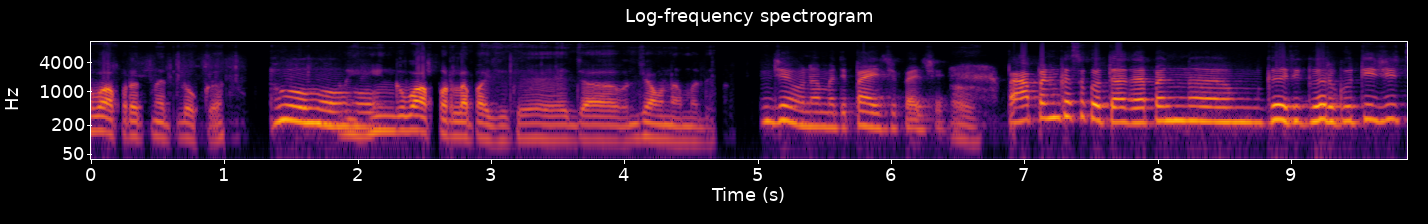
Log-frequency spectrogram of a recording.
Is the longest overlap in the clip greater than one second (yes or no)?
no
